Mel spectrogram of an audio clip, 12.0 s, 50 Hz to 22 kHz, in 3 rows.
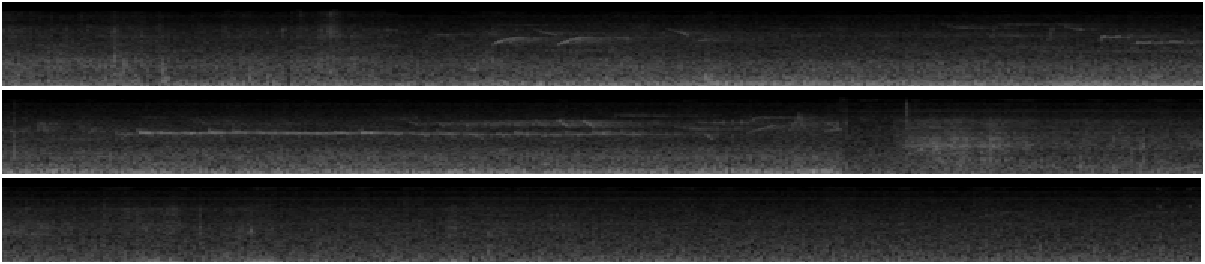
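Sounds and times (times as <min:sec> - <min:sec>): wind rumble on microphone: 0:00.0 - 0:06.8
small birds chirping: 0:00.8 - 0:06.9
long high bird call: 0:03.2 - 0:06.8.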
